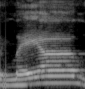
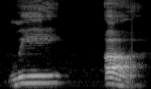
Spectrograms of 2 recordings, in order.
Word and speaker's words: Leah: get names right like my real name is Leah and some people just can they'll say Leia Leo La they just I'm like come on dude it's two syllables Lee uh and they will be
